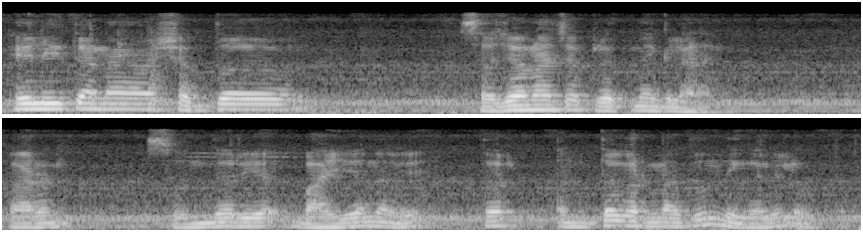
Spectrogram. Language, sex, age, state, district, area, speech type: Marathi, male, 45-60, Maharashtra, Nagpur, urban, spontaneous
